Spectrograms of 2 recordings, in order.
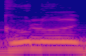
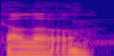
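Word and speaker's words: Gulool: spoke in confidence with Gulul Jaja's inner circle. Gulul, not Galul.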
